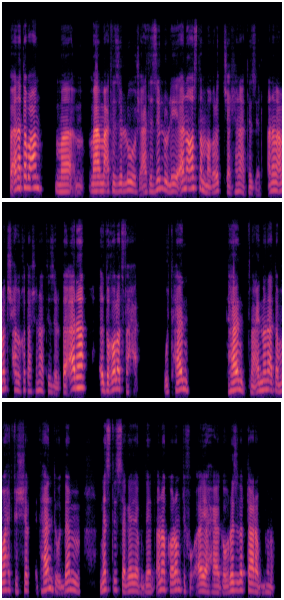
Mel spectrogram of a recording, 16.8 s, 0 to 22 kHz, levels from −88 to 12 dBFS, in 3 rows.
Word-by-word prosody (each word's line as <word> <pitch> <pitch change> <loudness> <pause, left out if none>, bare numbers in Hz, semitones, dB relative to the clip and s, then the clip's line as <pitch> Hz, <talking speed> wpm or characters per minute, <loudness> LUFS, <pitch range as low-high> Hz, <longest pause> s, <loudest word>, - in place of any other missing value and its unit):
فأنا 210 - +5
طبعًا 215 -1 +5 0.3
ما 140 0 +1 0.3
ما 150 +1 +8
ما 150 - +4
أعتذرلوش 155 0 -4
أعتذر 145 +7 -5
له 180 -5 -5
ليه؟ 145 +4 -1
أنا 195 +1 +5
أصلًا 210 -3 -2
ما 125 -5 -3
غلطتش 155 +7 -7
عشان 135 +4 -9
أعتذر، 120 -6 -10
أنا 160 - +1
ما 165 - +3
عملتش 185 +2 -1
حاجة 170 - -5
غلط 165 +1 -10
عشان 150 +3 -11
أعتذر، 135 -9 -11
ده 130 +9 +4
أنا 220 +1 +8 0.3
إتغلَط 165 +5 +3
في - - -9
حقي - - -12 0.5
وإتهانت 170 +6 0 0.7
إتهانت 170 +4 +3
مع - - -2
إن 165 +3 -2
أنا 180 - +1
أقدَم 150 -1 -5
واحد 170 +1 -1
في 150 - -16
الشركة، 155 +3 -8
إتهانت 180 +6 -1
قدّام 160 +5 -6 0.4
ناس 180 +2 -4
لسّه 175 -3 -5
جايّة 150 +2 -3
جداد 130 -1 -10
أنا 180 - +1
كرامتي 175 0 -3
فوق - - -16
أي 150 -2 +1
حاجة، 130 -1 -4
والرزق 160 +7 -3
ده 170 - 0
بتاع 165 -2 +1
ربنا، 125 -4 -4
160 Hz, 180 wpm, -24 LUFS, 140-180 Hz, 0.7 s, ما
